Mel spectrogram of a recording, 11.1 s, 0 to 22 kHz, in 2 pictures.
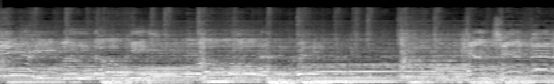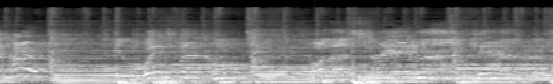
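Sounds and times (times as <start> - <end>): live country band playing: 0.0 - 11.0
upright bass: 0.0 - 11.0.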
